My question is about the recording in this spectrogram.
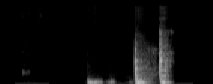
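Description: Four quick knocks close to the microphone, about a second in: two softer ones, then two louder ones in quick succession.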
